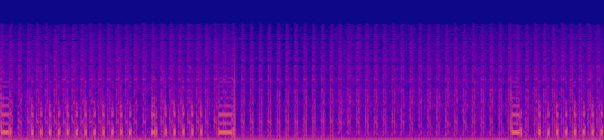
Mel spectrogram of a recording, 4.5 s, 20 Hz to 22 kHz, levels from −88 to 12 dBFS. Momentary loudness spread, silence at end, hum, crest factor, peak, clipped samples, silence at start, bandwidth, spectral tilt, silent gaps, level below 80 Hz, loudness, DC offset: 9 LU; 0 s; none; 20 dB; -18 dBFS; under 0.1%; 0 s; 11.5 kHz; -5.5 dB/octave; none; -46 dBFS; -39 LUFS; under 0.1%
